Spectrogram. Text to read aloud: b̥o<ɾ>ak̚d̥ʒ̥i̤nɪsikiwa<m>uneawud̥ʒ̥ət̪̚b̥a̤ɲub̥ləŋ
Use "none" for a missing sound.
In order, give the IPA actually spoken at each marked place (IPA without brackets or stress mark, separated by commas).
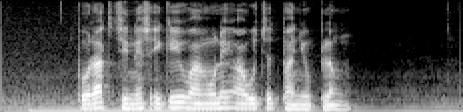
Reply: ɾ, ŋ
